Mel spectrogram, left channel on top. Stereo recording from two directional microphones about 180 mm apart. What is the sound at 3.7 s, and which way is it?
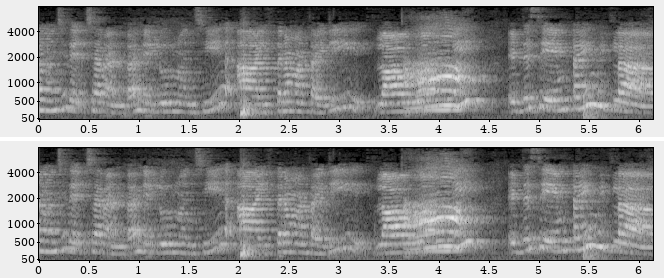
Speech, 30° right (ahead or behind).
